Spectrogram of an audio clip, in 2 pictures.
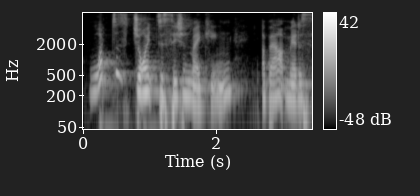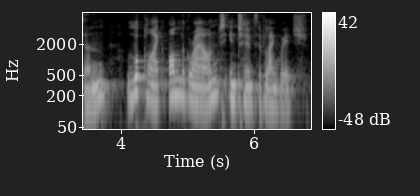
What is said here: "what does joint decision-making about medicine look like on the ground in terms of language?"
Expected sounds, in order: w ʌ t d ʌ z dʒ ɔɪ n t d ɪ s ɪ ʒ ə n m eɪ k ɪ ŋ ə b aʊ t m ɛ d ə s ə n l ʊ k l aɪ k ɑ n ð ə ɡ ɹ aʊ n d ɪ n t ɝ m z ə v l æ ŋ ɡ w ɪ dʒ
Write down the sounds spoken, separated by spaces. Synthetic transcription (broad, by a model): w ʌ t d ʌ z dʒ ɔɪ n d ɪ s ɪ ʒ ə n m eɪ k ɪ ŋ ə b aʊ t m ɛ d ə s ə n l ʊ k l aɪ k n ð ə ɡ ɹ aʊ n d ɪ n t ɝ m z ə v l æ ŋ ɡ w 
